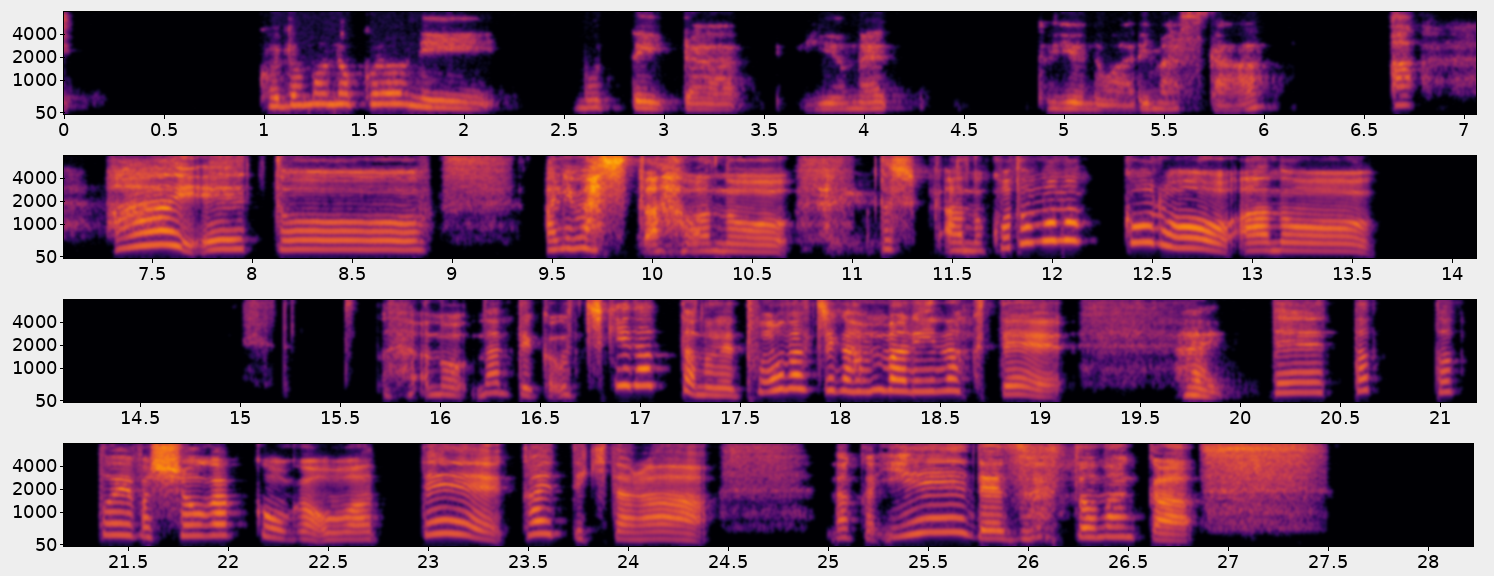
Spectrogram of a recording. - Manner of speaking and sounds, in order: other noise; other background noise
- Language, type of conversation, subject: Japanese, unstructured, 子どもの頃に抱いていた夢は何で、今はどうなっていますか？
